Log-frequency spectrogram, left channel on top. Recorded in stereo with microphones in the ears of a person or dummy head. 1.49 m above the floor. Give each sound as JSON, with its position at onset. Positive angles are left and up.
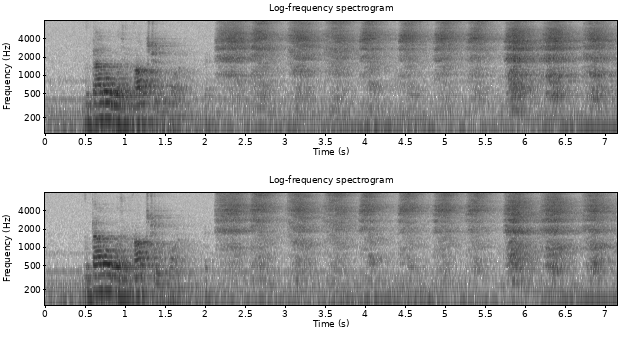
{"t": 0.5, "sound": "a man speaking", "side_deg": -65, "distance_m": 2.5}
{"t": 2.1, "sound": "writing", "side_deg": -40, "distance_m": 5.5}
